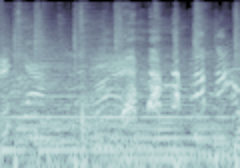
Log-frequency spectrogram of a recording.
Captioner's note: laughter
